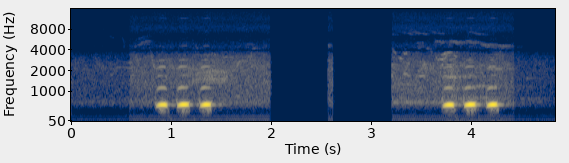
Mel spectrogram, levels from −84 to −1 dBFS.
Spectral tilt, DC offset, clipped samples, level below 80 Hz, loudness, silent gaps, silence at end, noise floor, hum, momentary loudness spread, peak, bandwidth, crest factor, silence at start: -3 dB/octave; under 0.1%; under 0.1%; -76 dBFS; -15 LUFS; none; 0.55 s; under -90 dBFS; none; 5 LU; -2 dBFS; 5.2 kHz; 16 dB; 0.85 s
